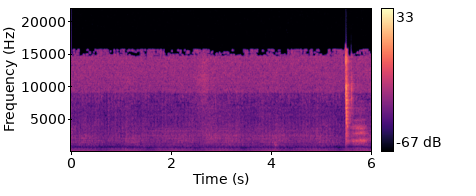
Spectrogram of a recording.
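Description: Quiet room tone with a steady low hum, and a single sharp click about half a second before the end.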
